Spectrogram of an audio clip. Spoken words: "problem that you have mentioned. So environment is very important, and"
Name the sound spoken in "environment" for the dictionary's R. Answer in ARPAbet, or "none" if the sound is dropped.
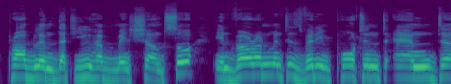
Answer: R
